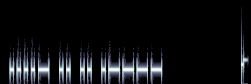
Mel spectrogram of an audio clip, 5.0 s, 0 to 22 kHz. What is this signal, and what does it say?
Morse code, heard as a keyed tone, about 17 wpm, 700 Hz. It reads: 4II1
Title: Four Challenging Letter-Number Combinations 17wpm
